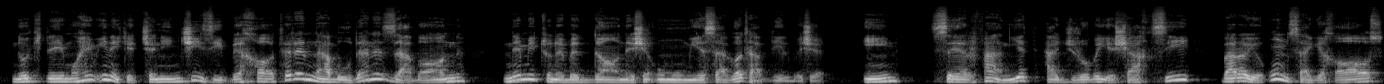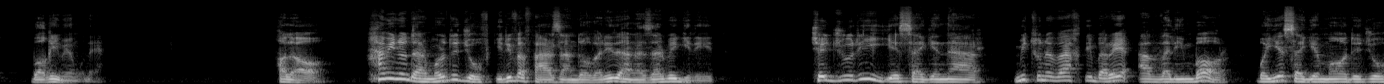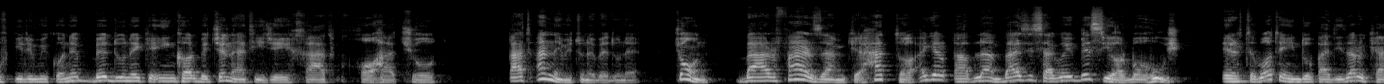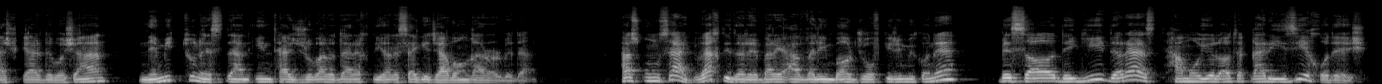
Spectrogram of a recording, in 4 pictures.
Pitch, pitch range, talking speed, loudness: 130 Hz, 115-155 Hz, 120 wpm, -24 LUFS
